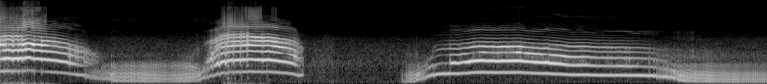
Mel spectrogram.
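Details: Fighting domestic cats: a shrill falling yowl, a growl, a second sharp yowl, a short silence, then a long sustained wail that sinks into a growl.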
